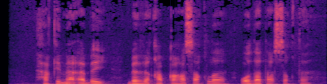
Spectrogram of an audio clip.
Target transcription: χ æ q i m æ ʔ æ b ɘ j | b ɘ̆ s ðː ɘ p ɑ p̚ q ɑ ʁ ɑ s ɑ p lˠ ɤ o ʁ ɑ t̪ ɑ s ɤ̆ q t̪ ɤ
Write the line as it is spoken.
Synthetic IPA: χ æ q i m æ ʔ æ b ɘ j | b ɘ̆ ðː ɘ q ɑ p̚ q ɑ ʁ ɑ s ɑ q lˠ ɤ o ð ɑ t̪ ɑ s ɤ̆ q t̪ ɤ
